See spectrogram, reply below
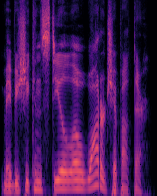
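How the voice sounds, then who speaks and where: An actor playing a practical vault security officer who speaks in a calm, matter-of-fact way. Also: male voice, medium pitch, fairly quick, dry recording, studio quality, lightly acted. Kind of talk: audio drama acting.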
